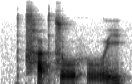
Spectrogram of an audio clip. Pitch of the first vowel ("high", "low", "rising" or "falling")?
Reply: rising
